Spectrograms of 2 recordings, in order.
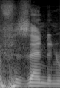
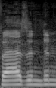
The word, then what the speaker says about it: Fazendin: up to be y so you're part of the fandan reality group right fazendin Realtors fazendin fazendin Realtors correct I'm sorry I mispronounced it when I I gave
